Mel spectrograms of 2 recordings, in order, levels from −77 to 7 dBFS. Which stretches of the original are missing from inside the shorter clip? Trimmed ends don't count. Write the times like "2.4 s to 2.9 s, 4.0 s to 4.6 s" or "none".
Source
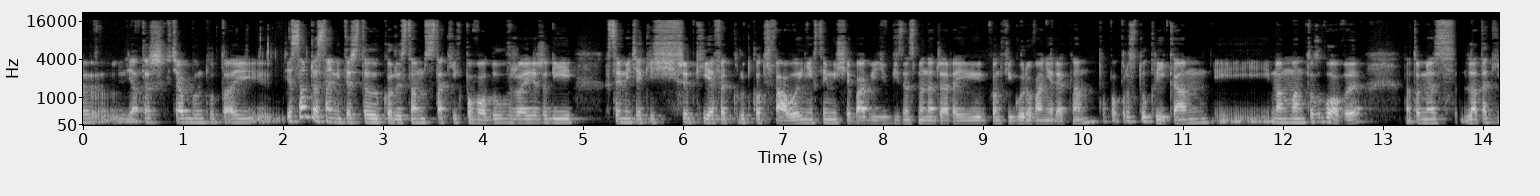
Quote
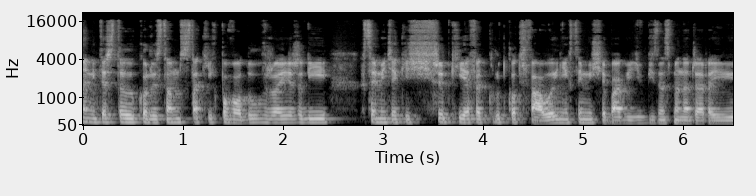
none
